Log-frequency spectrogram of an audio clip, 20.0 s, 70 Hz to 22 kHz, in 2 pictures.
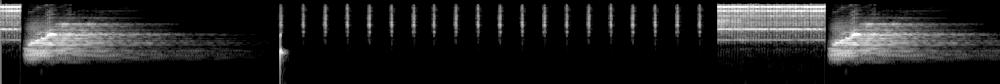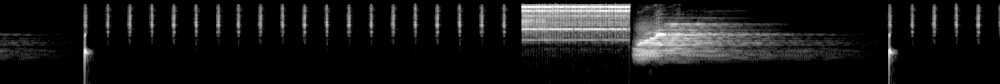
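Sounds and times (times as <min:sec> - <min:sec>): ringing alarm: 0:00.0 - 0:01.1, 0:07.2 - 0:09.5, 0:15.2 - 0:17.0
clock ticking: 0:00.0 - 0:01.7, 0:02.8 - 0:10.0, 0:10.8 - 0:17.9, 0:18.9 - 0:20.0
rising musical sting: 0:08.3 - 0:10.3.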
